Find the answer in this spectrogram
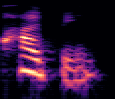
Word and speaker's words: piping: The curry is পাইপিং হট, এটাকে পিপিং বলে অনেকে, বাট ইটস নট পিপিং, ইটস পাইপিং।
